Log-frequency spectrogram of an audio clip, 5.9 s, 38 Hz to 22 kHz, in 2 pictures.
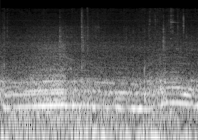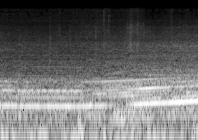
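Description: Honda Civic Type R's turbocharged 2.0-litre four-cylinder engine driven hard, its note climbing under throttle and breaking at gear changes about two seconds in and at the end. A quick rise in pitch after the first change is the driver's own throttle blip on the shift.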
